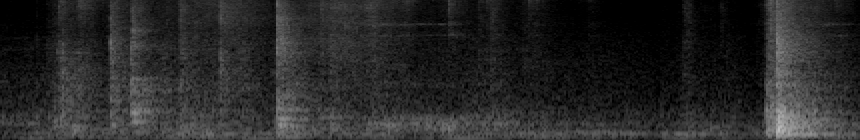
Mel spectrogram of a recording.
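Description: A quilted leather handbag with a metal chain strap being lifted off a small wooden table and put down: soft rustling and chain clinks, a knock about a second and a half in, and a louder, sharp knock near the end.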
